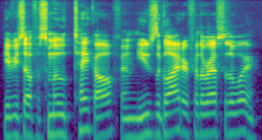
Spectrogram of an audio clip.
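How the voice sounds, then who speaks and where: A man's voice: medium pitch, fairly even intonation, a little fast, pushed and bright, clear, resonant tone. A man talking casually and rambling a little as he livestreams a game. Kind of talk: casual gaming stream chat.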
